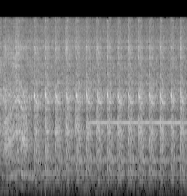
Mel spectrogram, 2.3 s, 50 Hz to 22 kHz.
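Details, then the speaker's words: 2001 Honda Accord, reported as a no-start, cranked on a NOCO GB70 jump pack. Starter spins the engine at a steady beat of about seven pulses a second but it never catches, though it almost started: crank no-start, cause unconfirmed. "this thing is a no a no start from what we were told so I don't expect it to start but go ahead and crank"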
